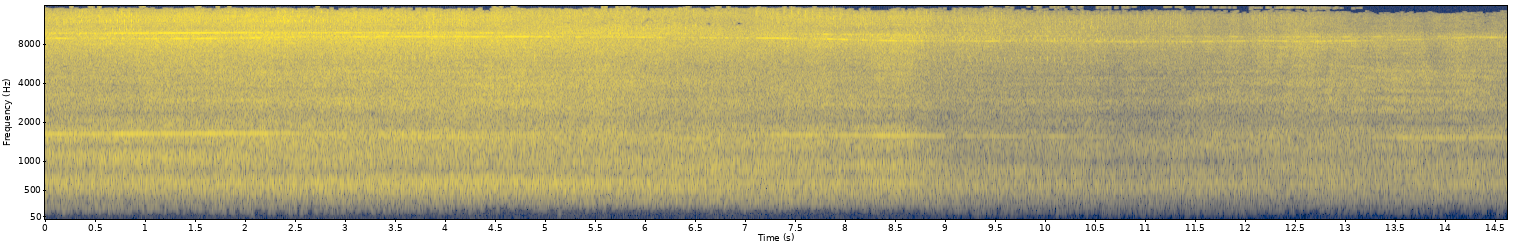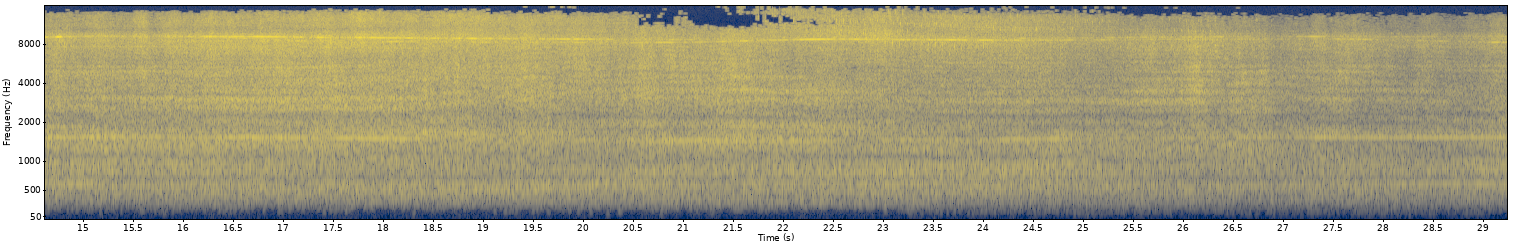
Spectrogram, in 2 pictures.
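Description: Turbine engines and rotors of two 1/5-scale Kamov Ka-32 model helicopters: a steady high turbine whine over a rushing hiss. The sound drops abruptly about nine seconds in, with the helicopters farther off.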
